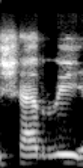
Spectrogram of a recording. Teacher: jangan dibaca tebal karena di sini ro-nya kasroh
